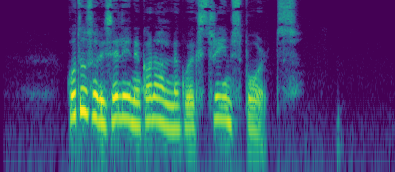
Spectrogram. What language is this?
Estonian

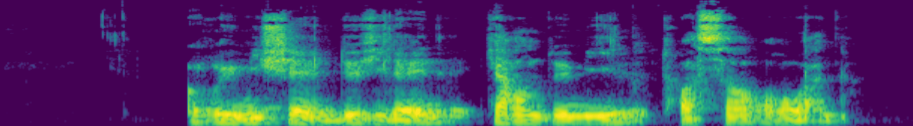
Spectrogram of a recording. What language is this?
French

